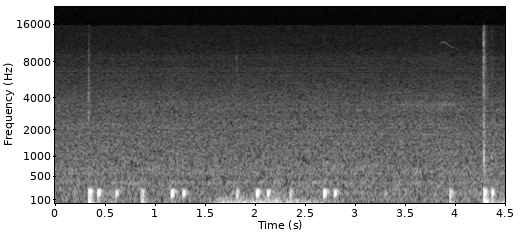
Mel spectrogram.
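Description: Soft, dull computer keyboard key presses, short taps often in pairs, about a dozen in all, as paste key combinations are tried.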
